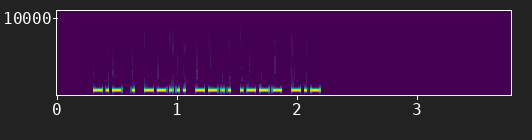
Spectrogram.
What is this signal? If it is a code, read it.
Morse code, heard as a keyed tone, about 46 wpm, 700 Hz. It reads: KE7ZJK
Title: USA Call Signs - 6 Characters - Repeated 2x - 45wpm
